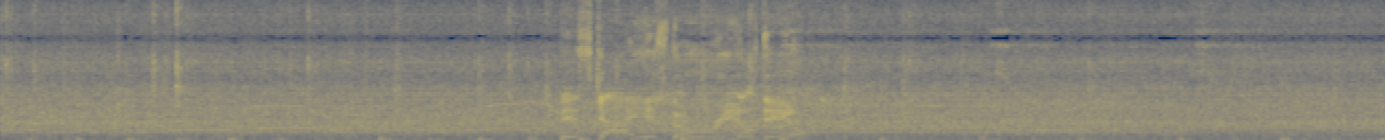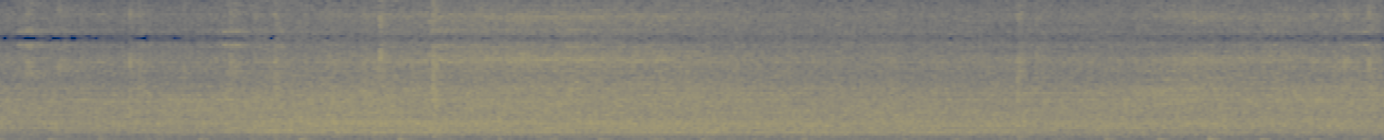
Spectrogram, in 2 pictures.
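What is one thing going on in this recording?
A large crowd cheers in a big echoing arena.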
